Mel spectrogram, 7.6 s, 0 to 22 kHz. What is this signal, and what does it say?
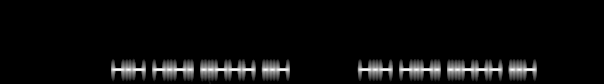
Morse code, heard as a keyed tone, about 28 wpm, 700 Hz. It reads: KC2U KC2U
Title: USA Call Signs - 4 Characters - Repeated 2x - 28wpm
